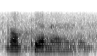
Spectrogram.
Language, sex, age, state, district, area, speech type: Telugu, female, 30-45, Andhra Pradesh, N T Rama Rao, rural, conversation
